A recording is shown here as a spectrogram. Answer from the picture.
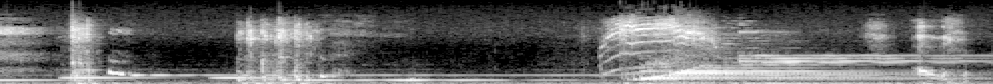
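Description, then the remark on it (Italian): A cat meows several times in an apartment, with drawn-out, wavering cries that rise and fall, the loudest one stretching for a couple of seconds amid faint background noise. “Lui è buono, vero gatto? Su, vieni qua.”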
